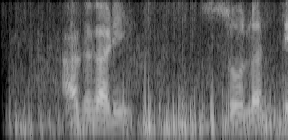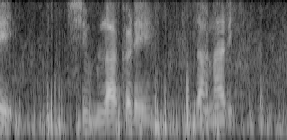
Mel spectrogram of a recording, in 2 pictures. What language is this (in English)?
Marathi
